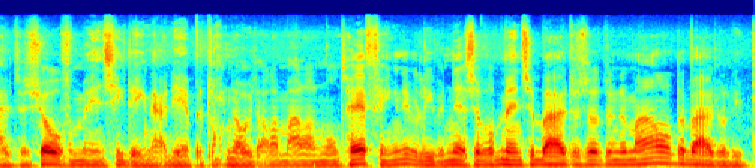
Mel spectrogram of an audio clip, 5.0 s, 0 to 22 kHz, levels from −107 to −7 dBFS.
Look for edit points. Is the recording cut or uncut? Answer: uncut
